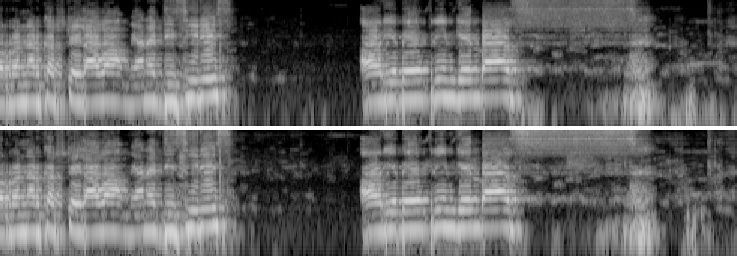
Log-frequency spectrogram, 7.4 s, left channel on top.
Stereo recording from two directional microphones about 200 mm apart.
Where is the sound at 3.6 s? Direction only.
20° right (ahead or behind).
